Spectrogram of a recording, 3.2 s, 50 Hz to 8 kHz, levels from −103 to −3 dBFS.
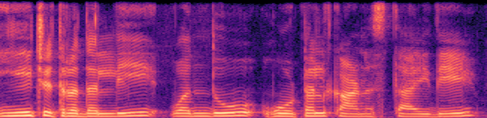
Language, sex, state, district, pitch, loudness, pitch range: Kannada, female, Karnataka, Bidar, 190 Hz, -17 LUFS, 180-210 Hz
